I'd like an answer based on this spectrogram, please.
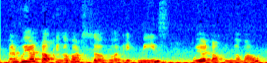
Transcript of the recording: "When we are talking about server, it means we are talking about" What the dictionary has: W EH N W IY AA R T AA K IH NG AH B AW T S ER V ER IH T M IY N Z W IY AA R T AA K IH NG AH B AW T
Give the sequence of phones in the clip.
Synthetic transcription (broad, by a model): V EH N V IY AA R T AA K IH NG AH B AW T S ER V ER IH T M IY N Z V IY AA R T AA K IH NG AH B AW T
